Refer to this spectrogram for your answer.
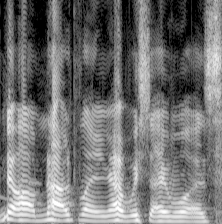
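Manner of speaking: talking through laughter. Retelling telling her mom about twins on the phone: retelling laughing while talking. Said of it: "I'm just laughing on the phone".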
